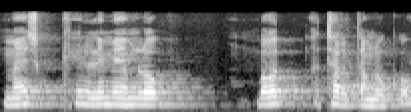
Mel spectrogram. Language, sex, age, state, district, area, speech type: Hindi, male, 30-45, Uttar Pradesh, Prayagraj, urban, spontaneous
